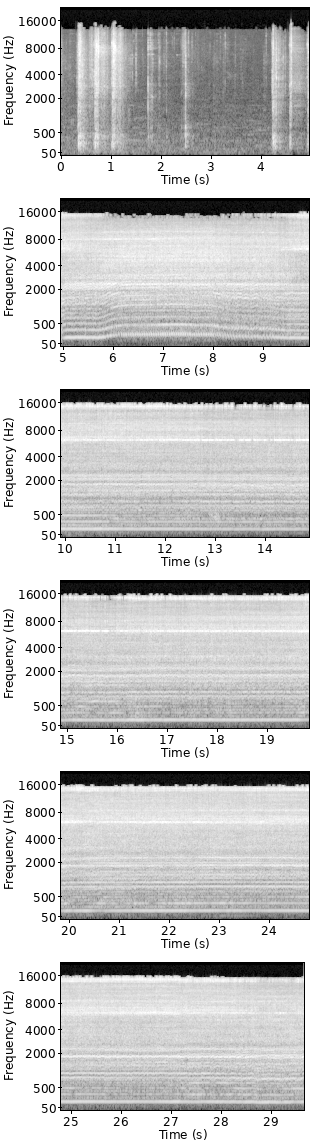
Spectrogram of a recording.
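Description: Team Infinity nitro engine of an RC monster truck being pull-started: a few short strokes of the recoil starter, then about five seconds in the engine catches, revs up briefly and settles into a steady high-pitched idle.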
